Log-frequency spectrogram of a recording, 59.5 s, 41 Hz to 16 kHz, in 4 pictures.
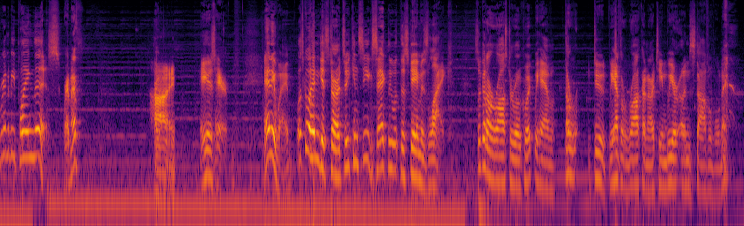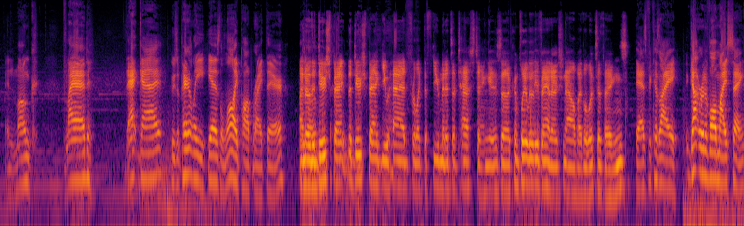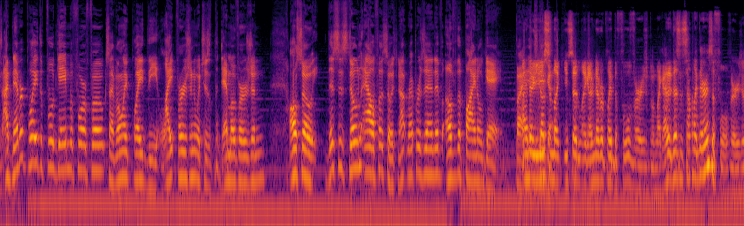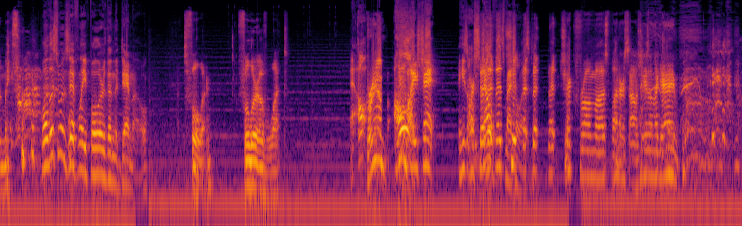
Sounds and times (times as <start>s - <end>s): Speech: 0.0s - 1.7s, 3.0s - 4.6s, 5.3s - 16.8s, 17.4s - 47.6s, 48.3s - 50.4s, 51.6s - 58.9s
Music: 0.0s - 59.4s.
